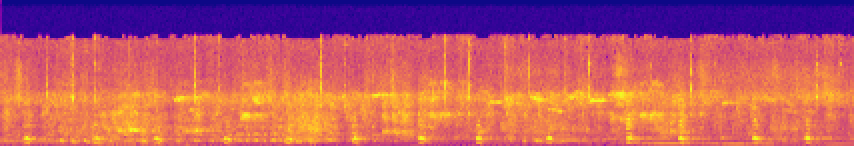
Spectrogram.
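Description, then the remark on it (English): Zoo sounds recorded by zookeeper Brendan Walsh: wolves howl in long, wavering tones while booming Simon gibbon calls repeat in a steady, pulsing rhythm over them, with a busy chorus of other animal cries, including almost mechanical-sounding lemur calls, filling the background. “What we're hearing there is a mix of wolves, and then that booming sound, that's the Simon Gibbons.”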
